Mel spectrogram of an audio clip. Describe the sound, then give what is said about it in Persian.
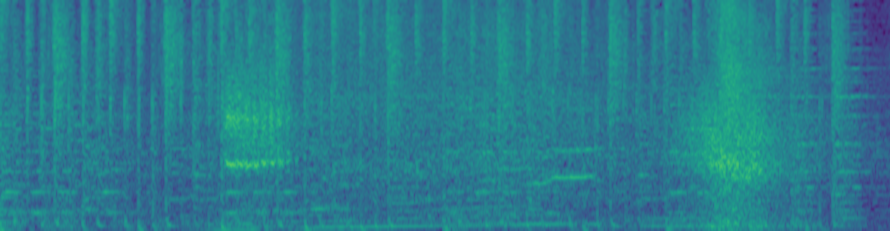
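A race car engine roars and revs continuously, with a burst of harsh tire squeal around the middle and a louder screech near the end, fairly loud. “ای بابا این ماشین مسابقه است من بلد نیستم پایین بابا این با همه اتومات فرق داره”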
